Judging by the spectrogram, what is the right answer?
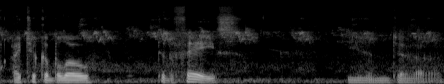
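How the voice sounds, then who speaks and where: Over noticeable background noise, a man with an American accent speaks very slowly in a very deep, low voice, with monotone, flat intonation and long, frequent pauses. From Illinois, US Midwest. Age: 60s. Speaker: livestreamer. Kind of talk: casual livestream chat. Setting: outdoors in front of his mobile home. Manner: hesitant, many fillers.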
